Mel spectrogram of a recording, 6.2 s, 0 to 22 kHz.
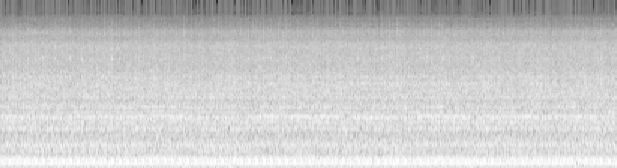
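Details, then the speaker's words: John Deere X300 riding mower V-twin that runs rough, surges and lacks power at full throttle, after cleaning and fixing the choke: steady idle broken by irregular stumbles and dips; fuel looks and smells fine, so a carburetor fuel issue is indicated. "well the choke works but as you can see we're not getting very smooth running out of it whatsoever that's going to tell me that we still have a carburetor or a fuel related issue"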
